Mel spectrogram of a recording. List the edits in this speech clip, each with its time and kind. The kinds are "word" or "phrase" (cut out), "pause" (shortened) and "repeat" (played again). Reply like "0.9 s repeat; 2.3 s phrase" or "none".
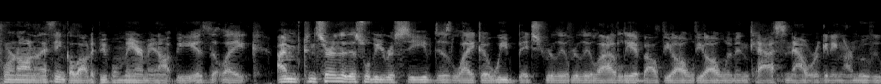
2.7 s pause; 5.7 s repeat; 6.9 s repeat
